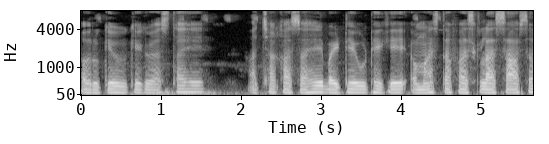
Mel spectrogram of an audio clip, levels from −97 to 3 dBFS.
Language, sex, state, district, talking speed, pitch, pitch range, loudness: Chhattisgarhi, male, Chhattisgarh, Rajnandgaon, 180 wpm, 110 Hz, 105-110 Hz, -16 LUFS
